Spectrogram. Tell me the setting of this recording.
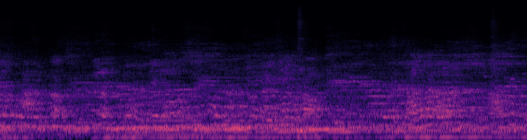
crowded indoor space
